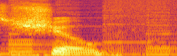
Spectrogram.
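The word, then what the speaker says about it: Chaud: Well, it's show. It's French for hot. Show would be the correct pronunciation. But of course, it's more fun calling him Chode.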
